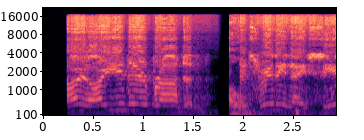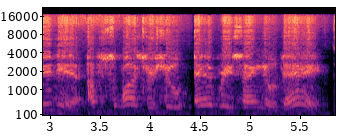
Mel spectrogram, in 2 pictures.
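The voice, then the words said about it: Put-on Northern Irish accent. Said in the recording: “I've even picked up the Northern Irish accent. I can do one. ... You can do a Northern Irish accent?”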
